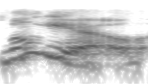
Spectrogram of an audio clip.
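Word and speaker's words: Mungyo: Oh, it's pronounced Mungio. Oh, okay. Thank you. That's always good to know. Mungio. I'll have to try to remember that. Mungio. I've always said Mungio.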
